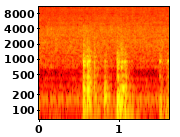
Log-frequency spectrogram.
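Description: Homemade Five Guys-style burger patties sizzle in a frying pan, a steady broadband hiss broken by a few brief louder scrapes or pops, close and moderately loud with no talking.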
